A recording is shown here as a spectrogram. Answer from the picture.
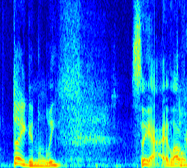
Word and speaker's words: Diagon Alley: Diagon Alley. Diagonally. Diagonally.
